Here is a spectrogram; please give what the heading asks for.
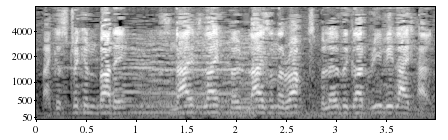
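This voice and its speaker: A British man narrates a 1930s newsreel in a fairly high voice. His scripted commentary is clipped and formal to the period. It comes from a vintage soundtrack, with music clearly playing behind him. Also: level tone, quick pace, poor audio.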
